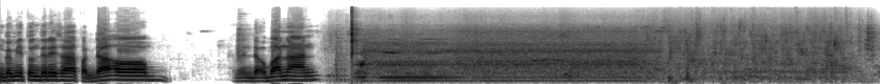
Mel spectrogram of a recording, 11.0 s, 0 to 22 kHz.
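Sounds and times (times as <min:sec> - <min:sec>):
electric water pump humming: 0:04.1 - 0:10.9.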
